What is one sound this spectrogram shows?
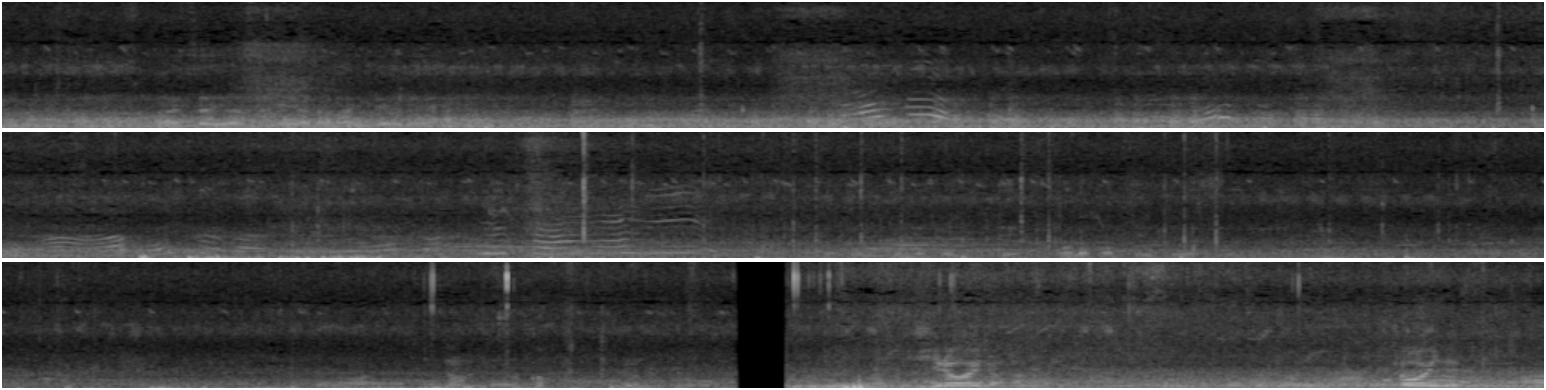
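Birds chirp and whistle nearby outdoors.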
